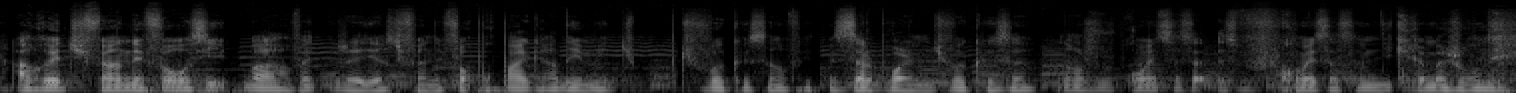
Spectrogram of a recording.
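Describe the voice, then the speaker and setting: A man's voice: lowish voice, steady tone, racing, few pauses, over music. A young man hosting a casual reaction video, talking in slang, sounding exasperated and mumbling asides.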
